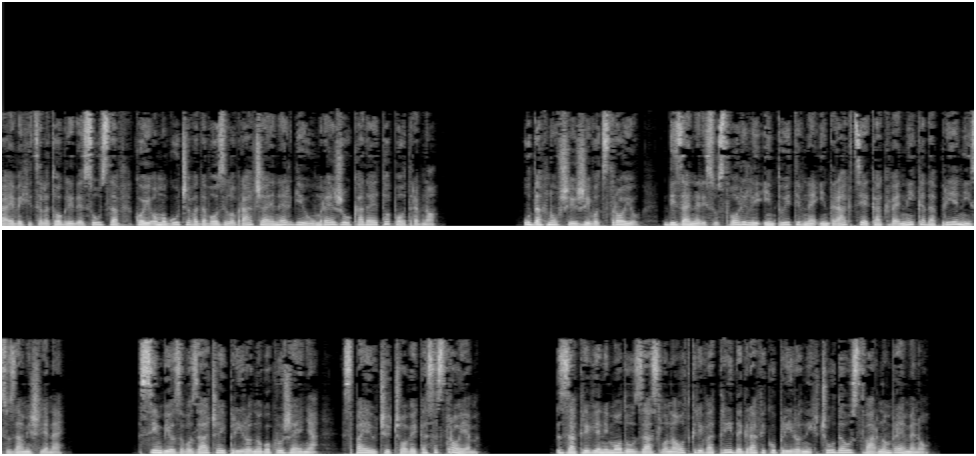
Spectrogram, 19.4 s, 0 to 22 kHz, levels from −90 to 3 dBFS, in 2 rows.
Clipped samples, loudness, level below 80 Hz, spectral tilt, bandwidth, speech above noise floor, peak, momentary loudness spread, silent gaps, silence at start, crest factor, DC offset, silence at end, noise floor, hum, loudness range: under 0.1%; -18 LUFS; -38 dBFS; -5 dB/octave; 12 kHz; over 73 dB; 0 dBFS; 5 LU; none; 0 s; 18 dB; under 0.1%; 0.45 s; under -90 dBFS; none; 2 LU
